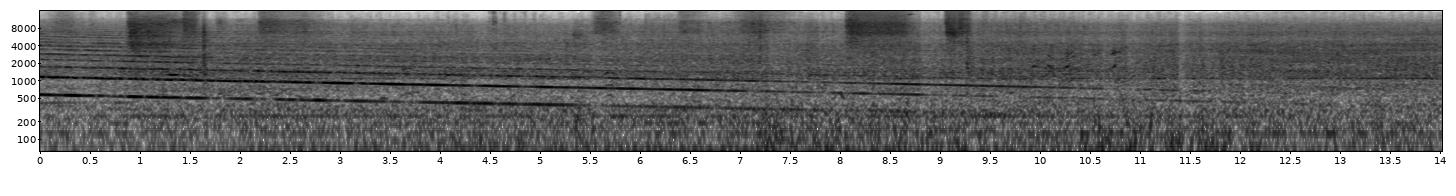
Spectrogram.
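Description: Truck engines rumble at idle.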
